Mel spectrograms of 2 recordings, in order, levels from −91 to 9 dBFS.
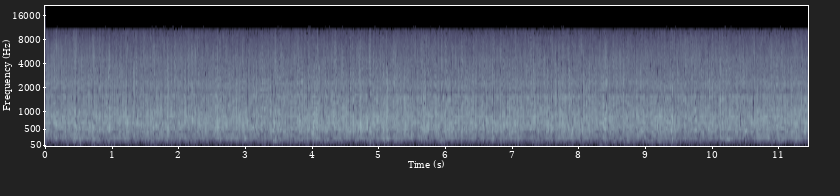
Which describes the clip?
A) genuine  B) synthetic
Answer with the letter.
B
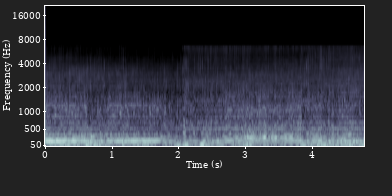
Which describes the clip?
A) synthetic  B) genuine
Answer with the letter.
A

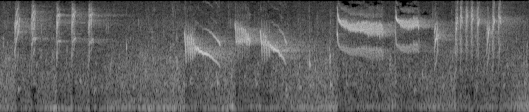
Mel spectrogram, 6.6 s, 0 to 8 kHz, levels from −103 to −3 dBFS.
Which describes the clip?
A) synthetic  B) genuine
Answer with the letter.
A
